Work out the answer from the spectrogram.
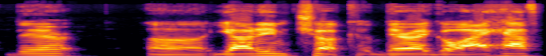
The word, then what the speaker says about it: Yaremchuk: Roman Yarmochuk there. Yarimchuk. There I go. I have to learn to pronounce this name correctly.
